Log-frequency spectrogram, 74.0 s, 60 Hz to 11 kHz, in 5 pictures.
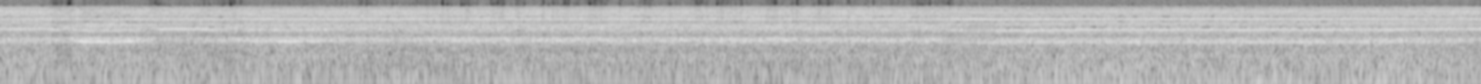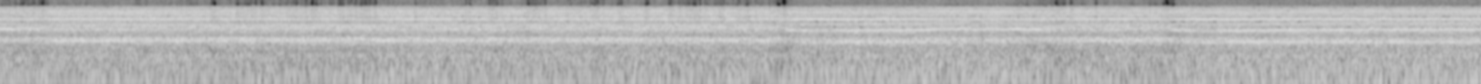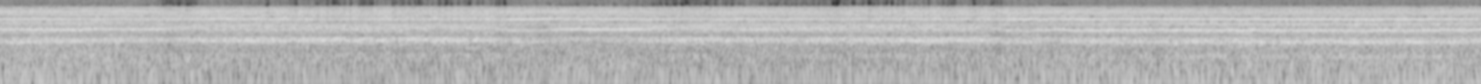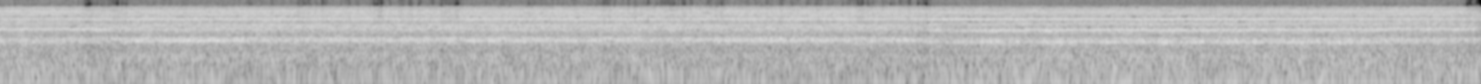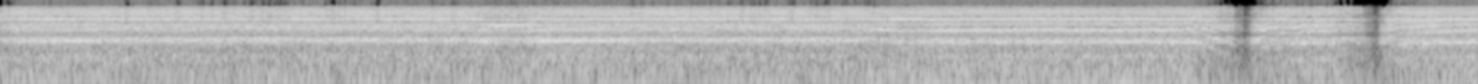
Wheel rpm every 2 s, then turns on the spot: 230, 230, 230, 240, 230, 210, 210, 230, 230, 230, 230, 220, 230, 220, 210, 230, 230, 230, 230, 230, 220, 210, 220, 230, 230, 230, 230, 210, 210, 230, 230, 230, 230, 240, 220, 180, 130.
none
